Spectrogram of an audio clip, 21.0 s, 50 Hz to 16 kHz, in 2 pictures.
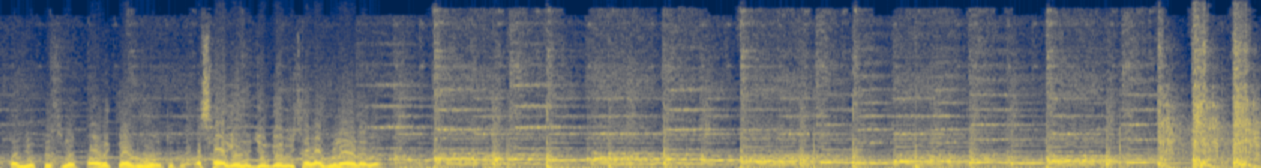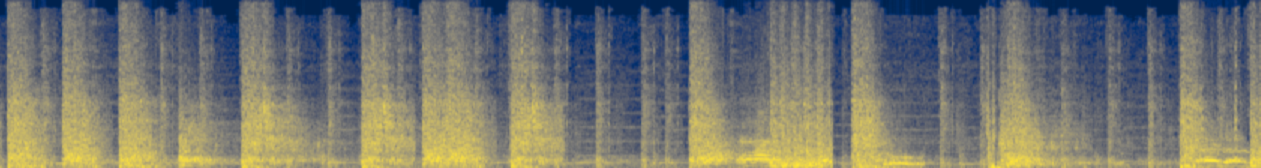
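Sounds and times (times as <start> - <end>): background music: 0.0 - 21.0
echoing gunshots: 9.6 - 15.3, 16.2 - 19.6, 20.3 - 21.0.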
